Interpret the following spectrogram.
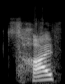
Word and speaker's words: Typh: Typh. Oh, I nailed it the first time. Like life, but Typh.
